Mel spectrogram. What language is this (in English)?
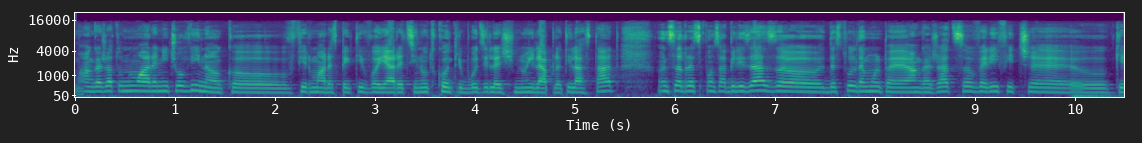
Romanian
